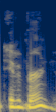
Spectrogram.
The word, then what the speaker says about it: Byrne: David Byrne of Talking Heads, right? – Mm-hmm.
